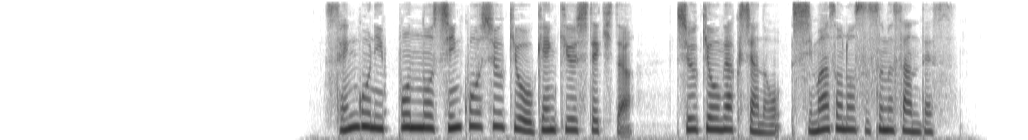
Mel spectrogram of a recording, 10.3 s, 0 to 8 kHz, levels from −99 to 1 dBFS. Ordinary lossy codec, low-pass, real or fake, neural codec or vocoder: none; 7.2 kHz; real; none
